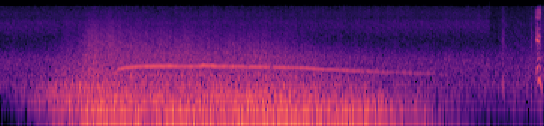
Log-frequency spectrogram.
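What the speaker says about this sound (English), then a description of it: "It's getting windy." Strong wind roars steadily for several seconds, rising and then easing off, with a thin sustained whistling tone running through the gusts.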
